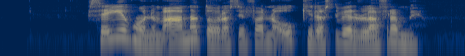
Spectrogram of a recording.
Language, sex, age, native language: Icelandic, female, 40-49, Icelandic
